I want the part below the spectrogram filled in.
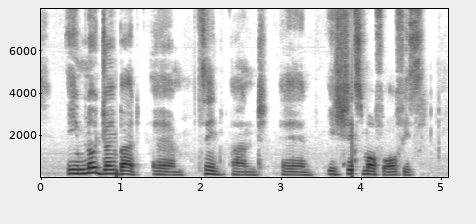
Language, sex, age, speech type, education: Nigerian Pidgin, male, 15-29, spontaneous, tertiary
